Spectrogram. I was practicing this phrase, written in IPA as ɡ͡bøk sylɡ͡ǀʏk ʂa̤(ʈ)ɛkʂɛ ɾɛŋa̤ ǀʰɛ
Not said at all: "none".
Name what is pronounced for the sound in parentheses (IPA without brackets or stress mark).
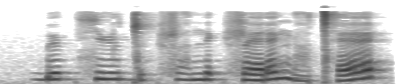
n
